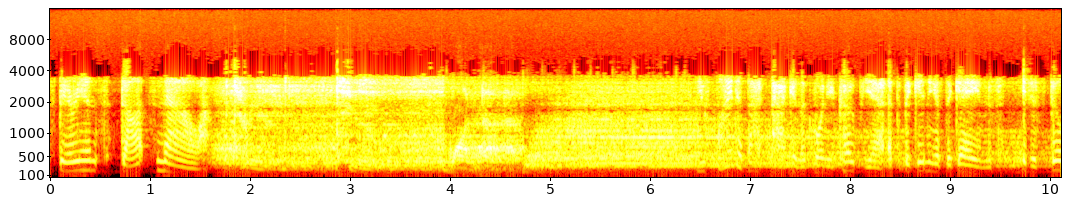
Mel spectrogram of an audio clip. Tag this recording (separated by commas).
Music, inside a small room, Speech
